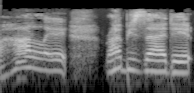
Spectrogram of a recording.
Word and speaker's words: Haleh Rabizadeh: I said, you know what, let me just start by going there and saying, you know, Haleh Rabizadeh.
